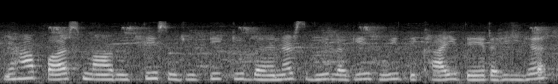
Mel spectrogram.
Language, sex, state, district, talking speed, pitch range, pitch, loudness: Hindi, female, Uttar Pradesh, Lalitpur, 140 wpm, 220-255 Hz, 230 Hz, -17 LUFS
